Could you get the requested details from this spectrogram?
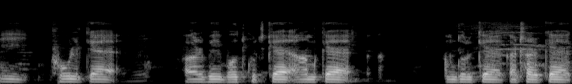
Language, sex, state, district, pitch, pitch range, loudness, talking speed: Maithili, male, Bihar, Samastipur, 115 Hz, 115-120 Hz, -23 LUFS, 155 wpm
